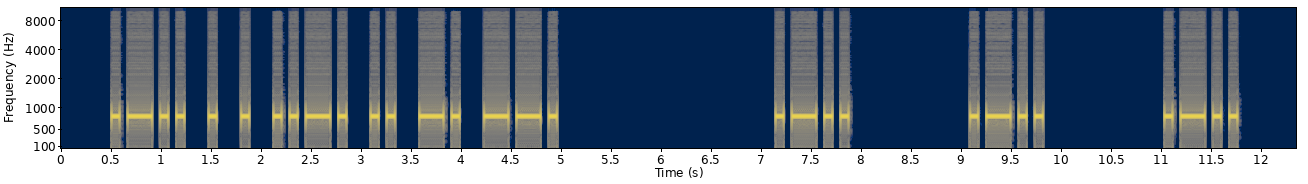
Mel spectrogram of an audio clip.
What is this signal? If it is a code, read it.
Morse code, heard as a keyed tone, about 15 wpm, 800 Hz. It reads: LEEFING L L L
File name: F and L / F and L mp3 / F and L Prefixes 3x2 Twice @13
